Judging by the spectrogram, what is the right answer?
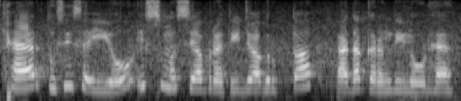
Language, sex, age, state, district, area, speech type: Punjabi, female, 18-30, Punjab, Pathankot, urban, read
